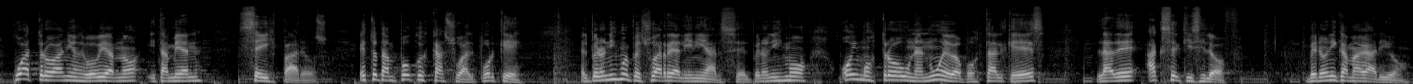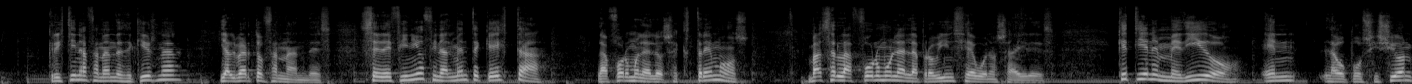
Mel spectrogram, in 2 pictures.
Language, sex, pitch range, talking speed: Spanish, male, 130-185 Hz, 145 wpm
